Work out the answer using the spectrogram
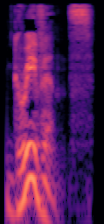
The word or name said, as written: grievance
